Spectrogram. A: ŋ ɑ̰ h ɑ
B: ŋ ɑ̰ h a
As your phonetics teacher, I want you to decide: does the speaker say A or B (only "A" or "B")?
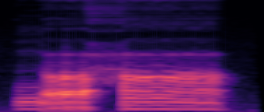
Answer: A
